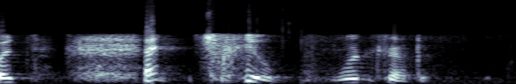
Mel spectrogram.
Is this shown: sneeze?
yes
